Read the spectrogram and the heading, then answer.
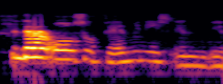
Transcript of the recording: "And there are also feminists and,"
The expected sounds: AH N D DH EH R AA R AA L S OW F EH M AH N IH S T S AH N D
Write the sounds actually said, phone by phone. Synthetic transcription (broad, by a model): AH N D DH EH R AA R AA L S OW F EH M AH L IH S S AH N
